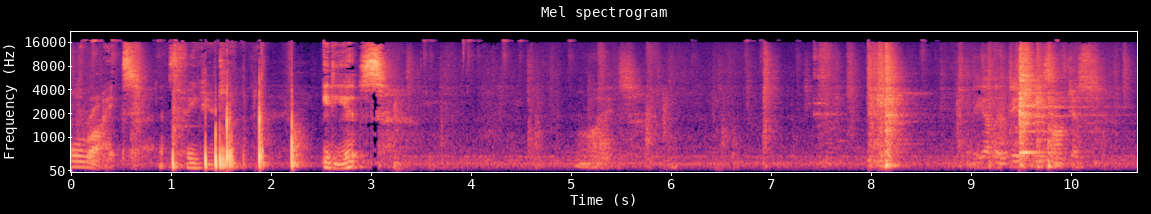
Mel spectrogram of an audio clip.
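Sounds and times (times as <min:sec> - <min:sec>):
speech: 0:00.0 - 0:01.8, 0:02.5 - 0:03.4
dishes and cutlery clanging while unloading dishwasher: 0:07.4 - 0:08.6, 0:09.3 - 0:10.2.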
